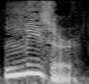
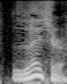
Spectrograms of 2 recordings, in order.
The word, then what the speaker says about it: leisure: 但是今天我们学的另外一个词也表示休闲哈，叫 leisure 哈，也叫做 leisure 哈，都可以哈，两个发音。美式呢是 leisure 哈，英式呢是 leisure，它的拼写呢是 leisure 哈。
